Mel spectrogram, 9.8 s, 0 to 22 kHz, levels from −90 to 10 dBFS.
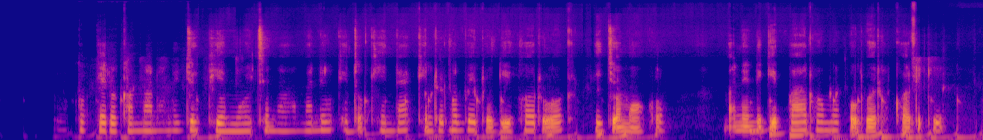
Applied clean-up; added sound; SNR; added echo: neural mask model DeepFilterNet 3.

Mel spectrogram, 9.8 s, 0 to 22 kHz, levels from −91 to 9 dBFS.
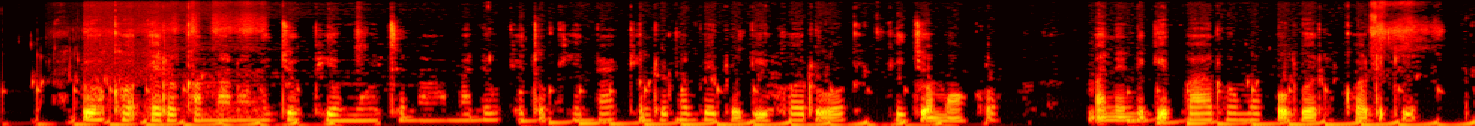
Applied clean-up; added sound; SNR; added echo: classical method spectral subtraction.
